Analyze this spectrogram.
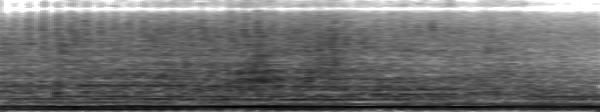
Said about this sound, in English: Ridiculous. It's another freaking plane.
